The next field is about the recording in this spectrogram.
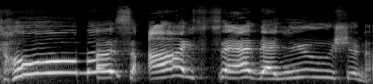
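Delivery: very high, loud, shrill, upset voice. Speaker demonstrating how an upset teacher scolds a child, loud, shrill upset voice. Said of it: "their voices get louder and shriller".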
